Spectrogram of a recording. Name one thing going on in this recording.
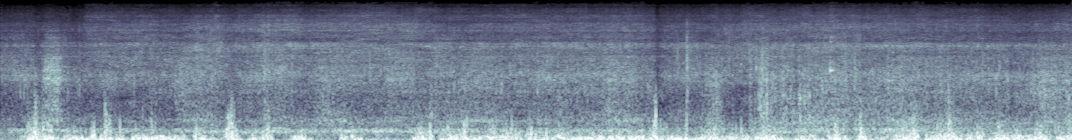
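Wind rushes loudly past as a bicycle speeds downhill.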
